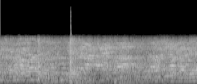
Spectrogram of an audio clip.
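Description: People talking throughout in an echoing gym, with one sharp smack a little under a second in: a blow landing during full-contact sparring.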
